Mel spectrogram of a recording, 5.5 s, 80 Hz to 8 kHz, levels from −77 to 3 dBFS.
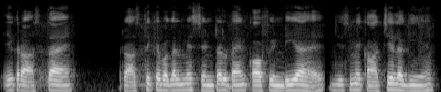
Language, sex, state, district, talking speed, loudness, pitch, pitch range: Hindi, male, Goa, North and South Goa, 175 wpm, -17 LUFS, 130 Hz, 120-135 Hz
